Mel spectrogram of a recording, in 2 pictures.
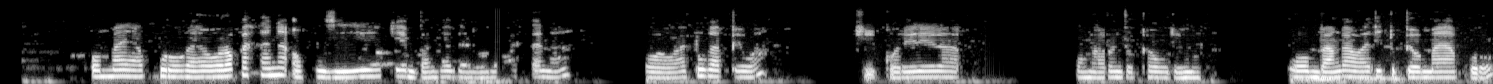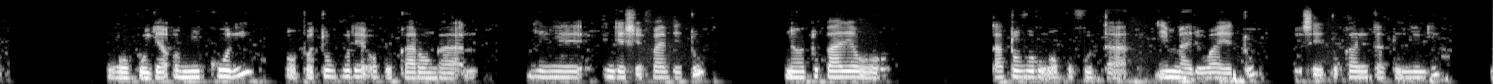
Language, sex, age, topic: Oshiwambo, female, 25-35, finance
